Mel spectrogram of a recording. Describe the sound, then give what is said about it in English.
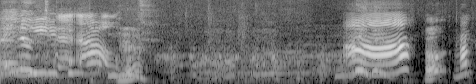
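Chickens cluck loudly in two bursts, a run of warbling clucks at the start and another sharper flurry near the end, with a low murmur of background noise between. “Okay, so this is us at the chickens now.”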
